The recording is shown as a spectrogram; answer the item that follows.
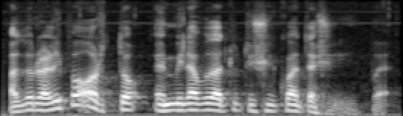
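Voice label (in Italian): "levassi da tutti i", dialettale crespinese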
